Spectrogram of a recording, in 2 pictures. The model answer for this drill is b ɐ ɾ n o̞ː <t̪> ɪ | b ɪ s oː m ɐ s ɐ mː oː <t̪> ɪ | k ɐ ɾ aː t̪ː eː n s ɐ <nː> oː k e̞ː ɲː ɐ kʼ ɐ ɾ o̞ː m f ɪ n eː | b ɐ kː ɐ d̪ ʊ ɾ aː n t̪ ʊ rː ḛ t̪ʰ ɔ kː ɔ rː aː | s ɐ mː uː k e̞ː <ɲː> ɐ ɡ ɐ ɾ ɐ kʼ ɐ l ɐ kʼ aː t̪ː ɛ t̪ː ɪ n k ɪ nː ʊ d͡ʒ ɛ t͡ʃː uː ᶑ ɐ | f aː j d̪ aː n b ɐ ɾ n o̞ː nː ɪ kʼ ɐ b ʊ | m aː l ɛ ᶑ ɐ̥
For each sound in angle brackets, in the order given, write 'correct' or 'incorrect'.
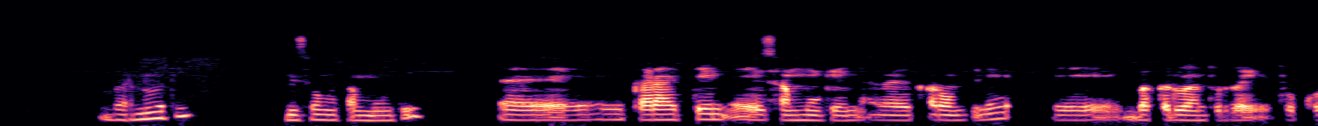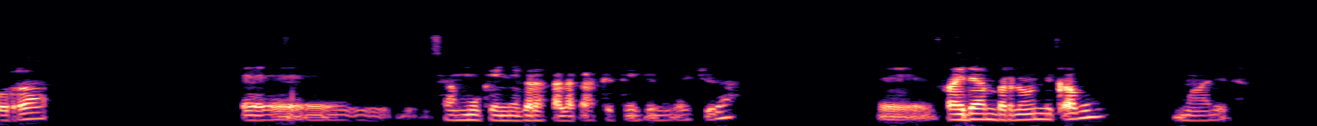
correct, correct, incorrect: mː, correct

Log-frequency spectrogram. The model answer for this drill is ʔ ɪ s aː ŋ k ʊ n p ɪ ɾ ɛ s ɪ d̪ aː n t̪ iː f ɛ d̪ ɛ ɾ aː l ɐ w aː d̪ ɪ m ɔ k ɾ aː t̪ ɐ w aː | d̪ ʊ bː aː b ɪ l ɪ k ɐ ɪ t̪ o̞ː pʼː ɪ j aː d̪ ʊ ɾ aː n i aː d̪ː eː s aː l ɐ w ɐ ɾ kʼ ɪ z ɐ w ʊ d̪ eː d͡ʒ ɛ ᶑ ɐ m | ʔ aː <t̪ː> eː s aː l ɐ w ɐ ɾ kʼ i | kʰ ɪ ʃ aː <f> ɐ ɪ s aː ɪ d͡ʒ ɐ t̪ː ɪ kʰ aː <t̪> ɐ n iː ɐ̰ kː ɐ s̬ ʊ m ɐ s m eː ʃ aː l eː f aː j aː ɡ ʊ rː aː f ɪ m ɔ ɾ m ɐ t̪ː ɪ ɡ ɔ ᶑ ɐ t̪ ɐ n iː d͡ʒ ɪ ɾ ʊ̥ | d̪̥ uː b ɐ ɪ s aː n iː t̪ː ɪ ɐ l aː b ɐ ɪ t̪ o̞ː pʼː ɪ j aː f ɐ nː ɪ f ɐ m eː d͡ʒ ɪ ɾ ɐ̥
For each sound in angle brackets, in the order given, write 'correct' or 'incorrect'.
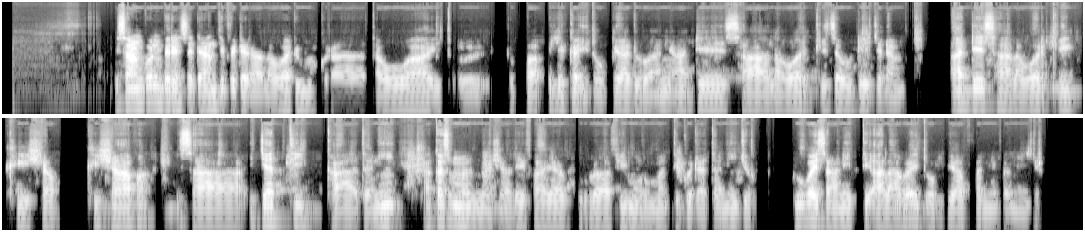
incorrect: d̪ː, correct, correct

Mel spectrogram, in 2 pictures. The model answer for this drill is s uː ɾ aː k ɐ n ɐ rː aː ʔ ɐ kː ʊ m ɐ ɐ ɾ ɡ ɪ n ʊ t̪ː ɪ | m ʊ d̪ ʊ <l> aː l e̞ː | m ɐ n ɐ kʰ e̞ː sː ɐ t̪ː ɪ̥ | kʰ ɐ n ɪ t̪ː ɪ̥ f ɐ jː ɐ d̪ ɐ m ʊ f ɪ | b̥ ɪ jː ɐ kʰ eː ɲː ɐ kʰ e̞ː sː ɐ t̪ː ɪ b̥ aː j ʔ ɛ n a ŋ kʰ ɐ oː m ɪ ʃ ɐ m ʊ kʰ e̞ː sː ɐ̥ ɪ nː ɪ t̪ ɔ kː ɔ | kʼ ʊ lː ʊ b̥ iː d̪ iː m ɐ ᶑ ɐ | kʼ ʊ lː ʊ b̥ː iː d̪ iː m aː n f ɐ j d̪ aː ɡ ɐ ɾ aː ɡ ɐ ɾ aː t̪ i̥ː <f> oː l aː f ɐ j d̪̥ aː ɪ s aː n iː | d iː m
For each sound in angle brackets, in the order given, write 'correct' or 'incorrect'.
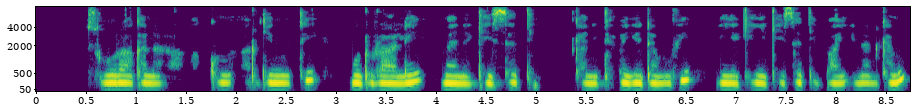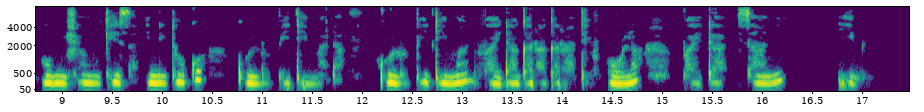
incorrect: ɾ, correct

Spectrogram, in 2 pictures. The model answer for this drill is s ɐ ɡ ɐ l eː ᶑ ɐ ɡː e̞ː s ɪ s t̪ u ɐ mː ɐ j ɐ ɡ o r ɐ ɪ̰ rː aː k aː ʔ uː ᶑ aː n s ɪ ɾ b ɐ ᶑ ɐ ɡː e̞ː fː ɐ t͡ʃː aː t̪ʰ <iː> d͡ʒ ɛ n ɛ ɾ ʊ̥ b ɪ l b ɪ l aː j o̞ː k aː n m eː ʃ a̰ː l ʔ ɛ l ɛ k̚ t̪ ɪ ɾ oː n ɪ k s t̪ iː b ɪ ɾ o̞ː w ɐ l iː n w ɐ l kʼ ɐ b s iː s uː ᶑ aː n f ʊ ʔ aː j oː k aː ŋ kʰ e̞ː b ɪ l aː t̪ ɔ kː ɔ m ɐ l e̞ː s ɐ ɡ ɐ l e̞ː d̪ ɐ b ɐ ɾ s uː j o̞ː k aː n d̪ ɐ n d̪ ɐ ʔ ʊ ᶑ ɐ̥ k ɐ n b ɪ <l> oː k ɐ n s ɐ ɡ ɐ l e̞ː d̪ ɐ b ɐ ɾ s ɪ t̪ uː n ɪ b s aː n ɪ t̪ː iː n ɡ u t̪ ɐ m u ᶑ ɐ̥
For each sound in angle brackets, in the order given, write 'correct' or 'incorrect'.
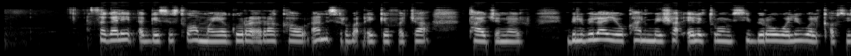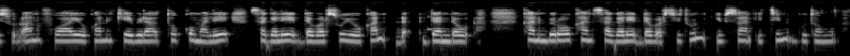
incorrect: aː, incorrect: ɾ

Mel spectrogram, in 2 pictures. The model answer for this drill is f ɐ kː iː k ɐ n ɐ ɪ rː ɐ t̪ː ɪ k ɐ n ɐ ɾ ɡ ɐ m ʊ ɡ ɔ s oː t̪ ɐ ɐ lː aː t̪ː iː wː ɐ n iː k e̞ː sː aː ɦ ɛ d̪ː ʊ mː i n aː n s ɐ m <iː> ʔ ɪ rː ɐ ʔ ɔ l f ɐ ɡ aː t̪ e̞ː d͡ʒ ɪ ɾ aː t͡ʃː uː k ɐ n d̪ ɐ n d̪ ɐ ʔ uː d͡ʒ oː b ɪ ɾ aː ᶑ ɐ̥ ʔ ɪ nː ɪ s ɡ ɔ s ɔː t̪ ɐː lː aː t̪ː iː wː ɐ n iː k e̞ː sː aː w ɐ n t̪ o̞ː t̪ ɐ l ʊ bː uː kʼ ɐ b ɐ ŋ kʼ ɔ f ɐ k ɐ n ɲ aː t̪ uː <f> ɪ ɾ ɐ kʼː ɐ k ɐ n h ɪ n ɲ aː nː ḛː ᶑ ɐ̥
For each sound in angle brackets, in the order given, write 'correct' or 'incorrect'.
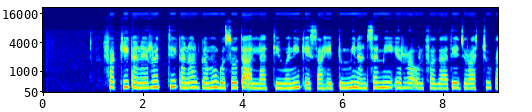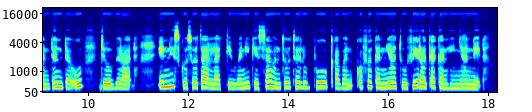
correct, correct

